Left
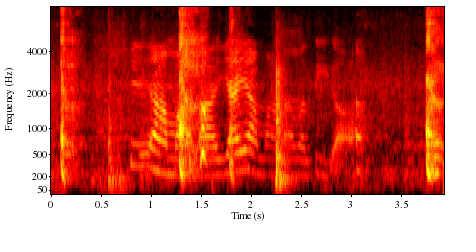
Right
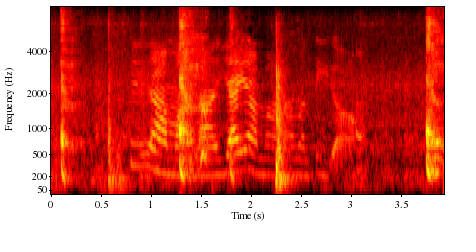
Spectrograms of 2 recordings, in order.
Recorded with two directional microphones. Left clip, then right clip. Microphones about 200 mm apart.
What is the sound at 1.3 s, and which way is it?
Speech, 50° left (ahead or behind).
